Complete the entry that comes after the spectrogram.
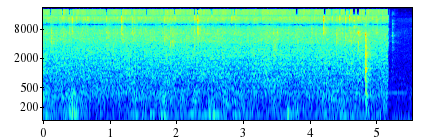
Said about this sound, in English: it actually started raining super hard and it was really loud outside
